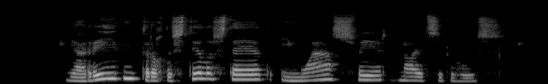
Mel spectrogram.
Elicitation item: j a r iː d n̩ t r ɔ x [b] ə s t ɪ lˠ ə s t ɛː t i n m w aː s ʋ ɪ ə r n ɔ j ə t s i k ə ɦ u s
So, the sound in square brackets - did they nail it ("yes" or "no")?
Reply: no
